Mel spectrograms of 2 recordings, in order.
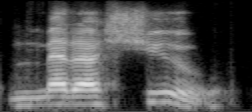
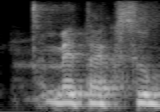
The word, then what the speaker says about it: MetaXu: And what is MetaShu? Am I saying that right? – It's an interesting one. I think there is different pronunciation. I would say MetaXu with MetaXu. a more accent on the X. MetaXu.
